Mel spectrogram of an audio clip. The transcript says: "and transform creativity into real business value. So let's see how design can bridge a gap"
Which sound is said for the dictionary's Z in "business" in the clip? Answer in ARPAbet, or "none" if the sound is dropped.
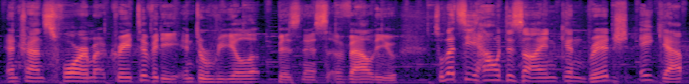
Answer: Z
